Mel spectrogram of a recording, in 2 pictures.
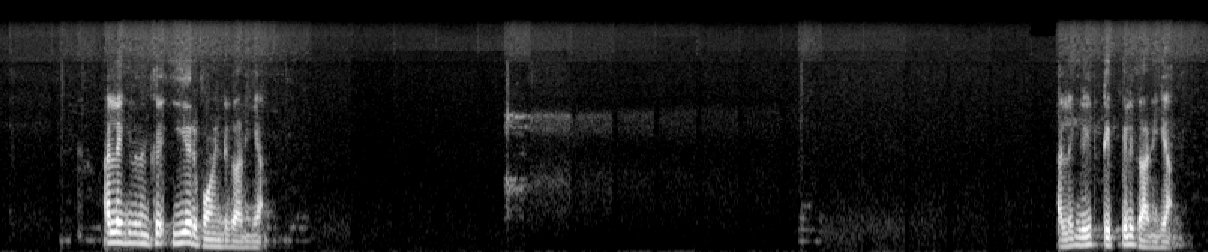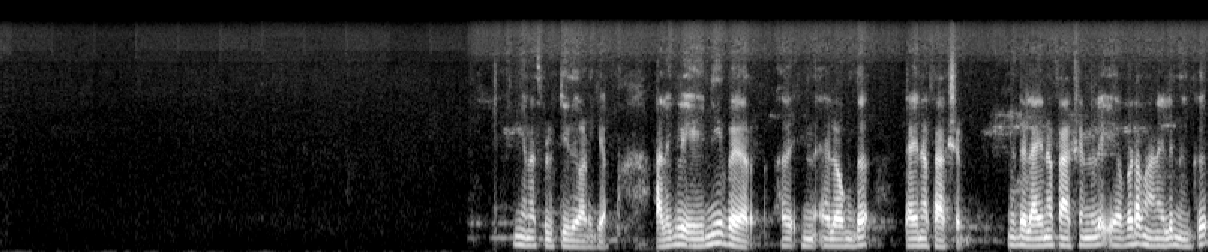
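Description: A young man speaks calmly into a microphone, explaining in short bursts with pauses.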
